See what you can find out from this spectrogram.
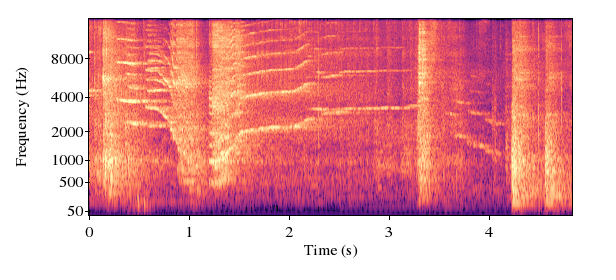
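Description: A door swings open with long, high-pitched hinge squeals that rise and slide in pitch, broken up by a few short rattling bumps, with no one talking.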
